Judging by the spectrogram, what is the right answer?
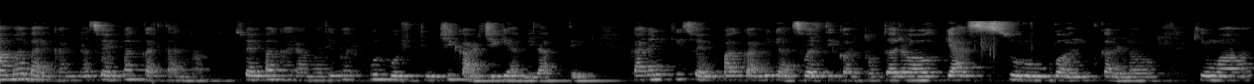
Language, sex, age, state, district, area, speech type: Marathi, other, 30-45, Maharashtra, Akola, urban, spontaneous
